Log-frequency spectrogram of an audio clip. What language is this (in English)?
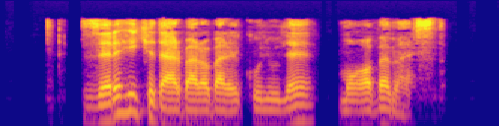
Persian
